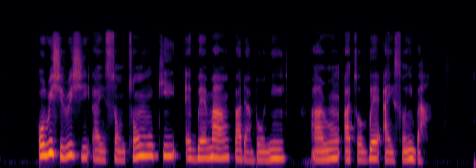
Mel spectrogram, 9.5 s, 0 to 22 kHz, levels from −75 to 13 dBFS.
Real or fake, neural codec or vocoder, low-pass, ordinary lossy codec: fake; codec, 24 kHz, 1.2 kbps, DualCodec; 10.8 kHz; none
